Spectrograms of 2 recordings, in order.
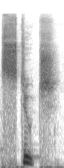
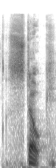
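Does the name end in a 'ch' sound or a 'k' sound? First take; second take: ch sound; k sound. First: The name ends with a ch sound. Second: The name ends with a k sound. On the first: The speaker calls it wrong. "I would pronounce it Stooch" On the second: The speaker calls it right. "Pronounce Stoke"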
